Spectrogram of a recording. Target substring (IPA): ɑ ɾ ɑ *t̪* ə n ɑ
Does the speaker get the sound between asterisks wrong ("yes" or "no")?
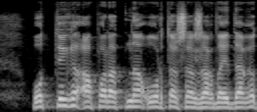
no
